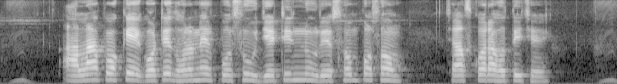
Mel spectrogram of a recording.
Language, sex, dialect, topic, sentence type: Bengali, male, Western, agriculture, statement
